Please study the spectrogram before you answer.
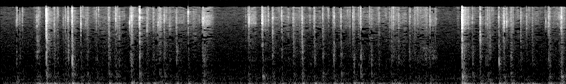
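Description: Fingertips type on a dark grey plastic wireless keyboard with round keys, producing a quick, uneven patter of short clacky taps. Each keystroke has a dull low thud under a bright plastic click, and the keystrokes die away almost at once. A brief pause breaks the typing partway through, and one sharper, louder keystroke lands near the end.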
